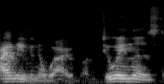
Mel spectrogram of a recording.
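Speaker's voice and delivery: put-on under-breath grumbling. Retelling a line from Monster Chiller Horror Theater: imitating muttering under breath. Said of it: "the mutterings under his breath".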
